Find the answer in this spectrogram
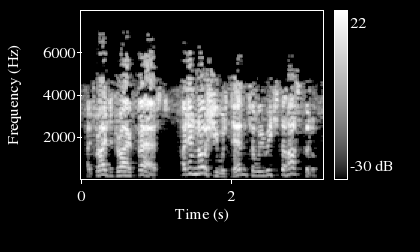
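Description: An actor playing a nervous, indignant young murder suspect who talks defensively in a 1930s radio drama. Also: male voice, high-pitched, very animated, fast talker, sharp tone, husky, heavily acted. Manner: defensive, indignant, rising to panic. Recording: dull old radio recording.

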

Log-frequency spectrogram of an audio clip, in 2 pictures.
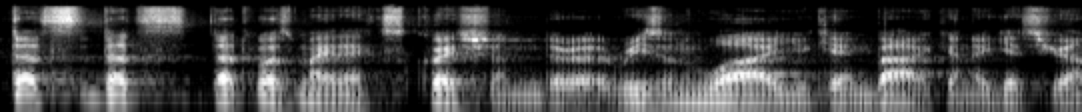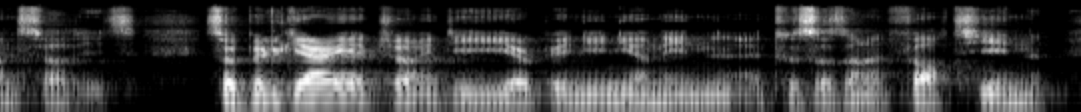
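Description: A man with a fairly low voice hosts a casual interview, asking friendly, curious questions. He nudges the guest along with short prompts and follow-ups. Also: fairly even intonation, fairly quick, few pauses.

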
